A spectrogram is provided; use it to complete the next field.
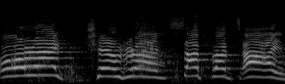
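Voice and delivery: very high, loud calling shout. Calling the children to supper, shouting.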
